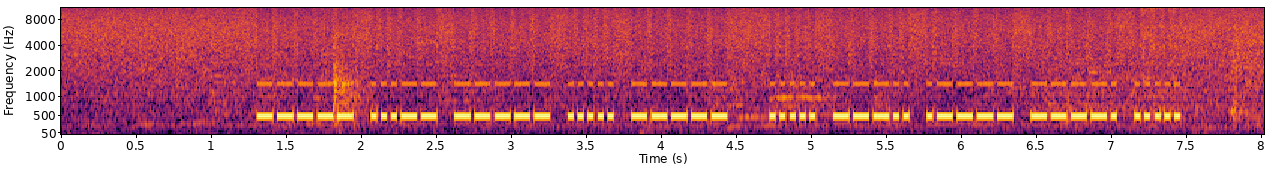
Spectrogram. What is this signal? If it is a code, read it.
Morse code, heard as a keyed tone, machine-sent, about 36 wpm, spaced as for 33 wpm, 470 Hz, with the noise of a cafe. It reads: 03050 58195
